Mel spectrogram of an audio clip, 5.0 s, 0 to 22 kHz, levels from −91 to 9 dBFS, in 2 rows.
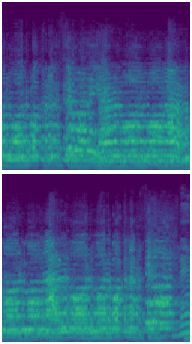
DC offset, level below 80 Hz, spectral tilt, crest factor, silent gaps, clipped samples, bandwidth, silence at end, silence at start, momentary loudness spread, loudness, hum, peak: under 0.1%; -66 dBFS; -5.5 dB/octave; 16 dB; none; under 0.1%; 14 kHz; 0 s; 0 s; 4 LU; -26 LUFS; none; -10 dBFS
